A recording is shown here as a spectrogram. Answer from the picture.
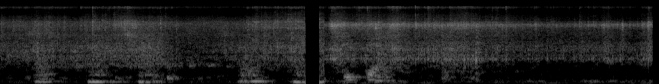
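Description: Chow mein noodles sizzling as they are stir-fried in a two-handled wok, with the scrape and stir of wooden sticks. The sizzle cuts out for a split second about halfway through.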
